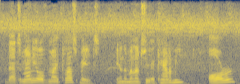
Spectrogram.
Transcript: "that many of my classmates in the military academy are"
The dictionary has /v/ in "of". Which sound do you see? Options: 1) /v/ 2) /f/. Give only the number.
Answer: 1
